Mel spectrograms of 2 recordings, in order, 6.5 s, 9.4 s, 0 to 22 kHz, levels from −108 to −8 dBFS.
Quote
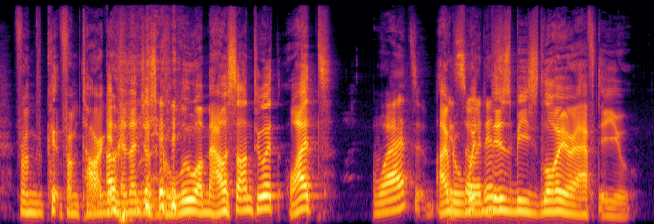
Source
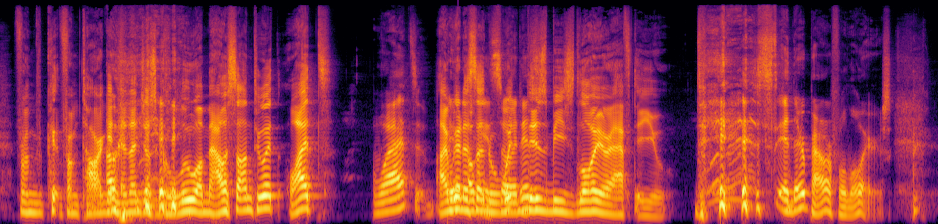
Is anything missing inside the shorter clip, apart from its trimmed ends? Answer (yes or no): yes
